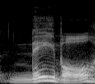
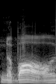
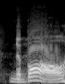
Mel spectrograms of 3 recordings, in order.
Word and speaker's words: Nabal: the beginning of this story his name is nabel as we often pronounce it in english nabal is actually more of the appropriate way to pronounce his name so nabal his name means fool how many of you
